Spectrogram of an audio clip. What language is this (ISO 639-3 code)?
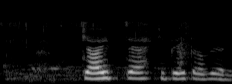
isl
